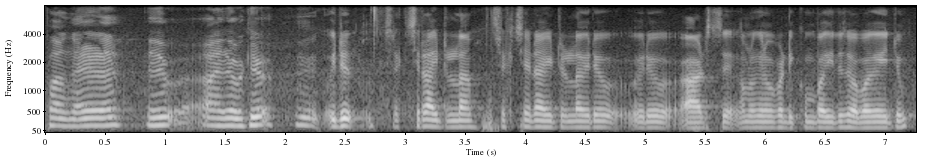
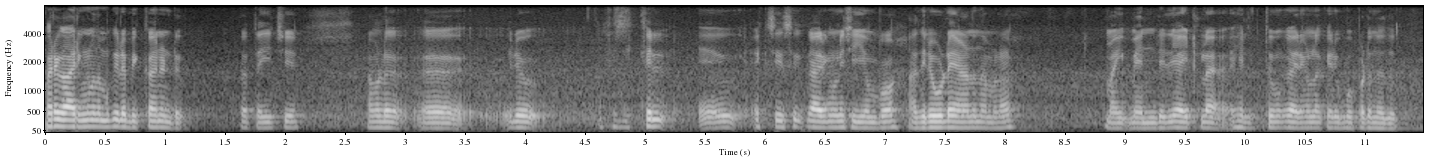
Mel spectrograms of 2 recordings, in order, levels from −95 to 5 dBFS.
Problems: none marked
